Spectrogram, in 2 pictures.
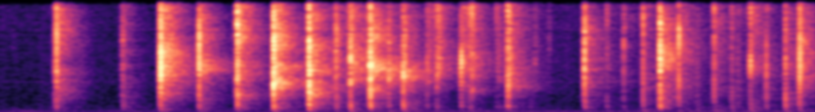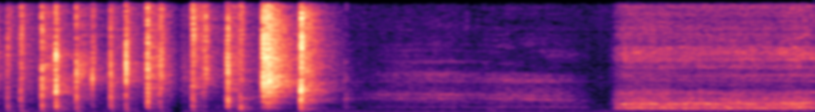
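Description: A burst of fast hand clapping, sharp close claps in quick uneven runs that speed up and then stop, followed by heavy breathing and a short rush of noise.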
